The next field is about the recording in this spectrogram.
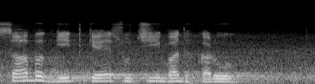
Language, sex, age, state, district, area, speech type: Maithili, male, 30-45, Bihar, Purnia, rural, read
